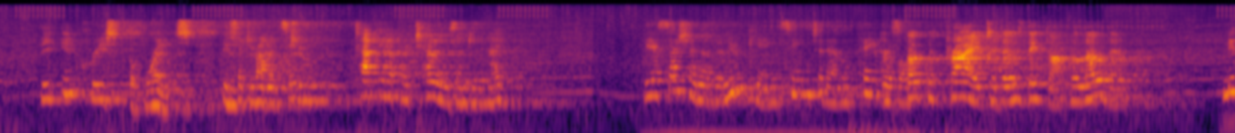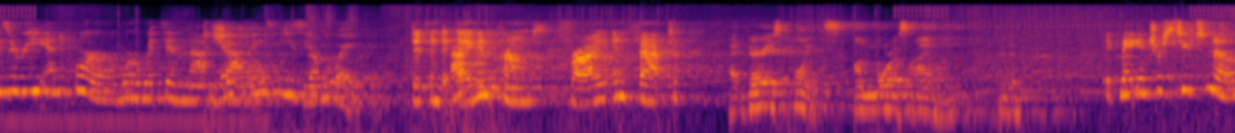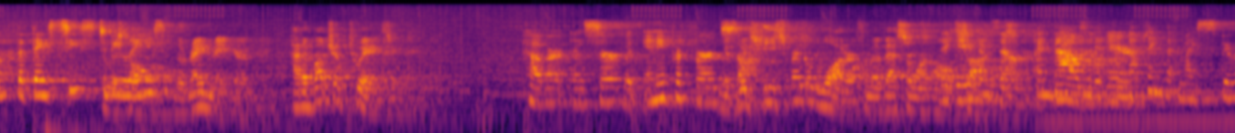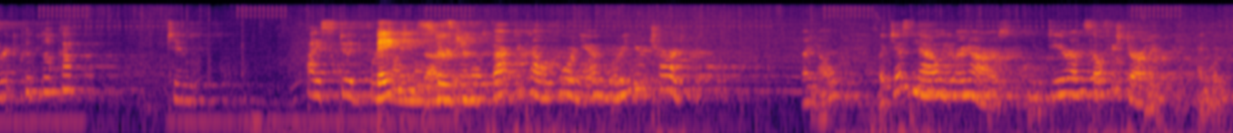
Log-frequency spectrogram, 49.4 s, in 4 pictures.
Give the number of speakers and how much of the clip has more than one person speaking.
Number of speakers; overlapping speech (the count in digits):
10, about 16%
